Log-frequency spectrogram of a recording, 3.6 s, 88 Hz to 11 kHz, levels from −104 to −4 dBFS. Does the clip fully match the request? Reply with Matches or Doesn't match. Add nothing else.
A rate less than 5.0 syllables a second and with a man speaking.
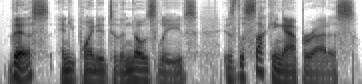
Doesn't match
